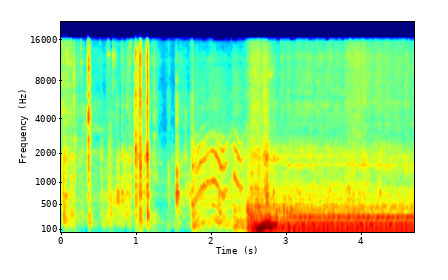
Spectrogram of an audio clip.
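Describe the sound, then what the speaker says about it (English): A Jeep Grand Cherokee starts after its distributor cap was cleaned of debris: a brief whirring crank and keys rattling lead to the engine catching, then settling into a loud, steady idle close by. "Runs unreal now that I cleaned out the distributor cap and all the, what do you call it, debris that was in it."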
